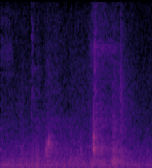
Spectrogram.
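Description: Near silence: room tone with a few faint clicks, one a little past a third of the way in and a couple more in the second half.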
